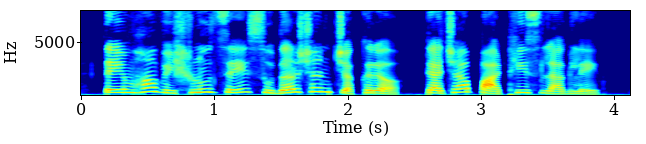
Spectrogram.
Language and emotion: Marathi, neutral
